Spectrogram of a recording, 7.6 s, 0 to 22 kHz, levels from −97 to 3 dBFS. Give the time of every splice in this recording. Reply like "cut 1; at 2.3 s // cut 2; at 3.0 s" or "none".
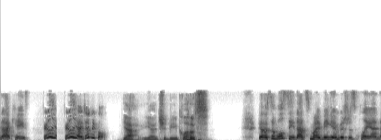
cut 1; at 1.1 s // cut 2; at 3.6 s // cut 3; at 5.1 s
